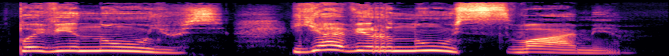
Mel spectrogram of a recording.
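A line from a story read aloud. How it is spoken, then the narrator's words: Joyful exclamation. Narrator (Russian): рыбак обрадовался, услышав эти слова, и воскликнул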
